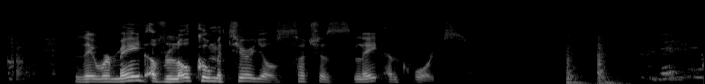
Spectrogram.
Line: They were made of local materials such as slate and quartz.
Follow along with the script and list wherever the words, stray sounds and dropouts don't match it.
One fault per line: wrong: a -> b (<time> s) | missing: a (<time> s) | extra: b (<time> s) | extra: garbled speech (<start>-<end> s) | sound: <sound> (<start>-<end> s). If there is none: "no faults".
sound: thud (5.7-6.3 s)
